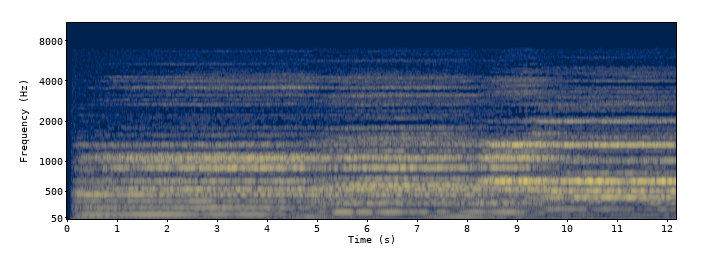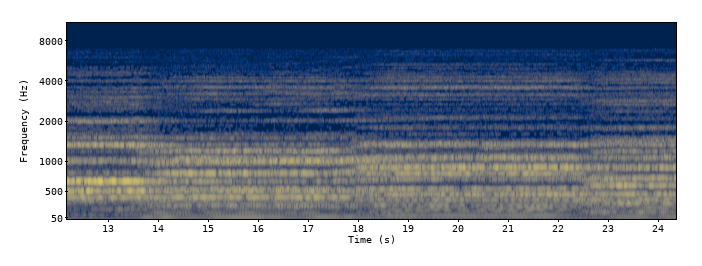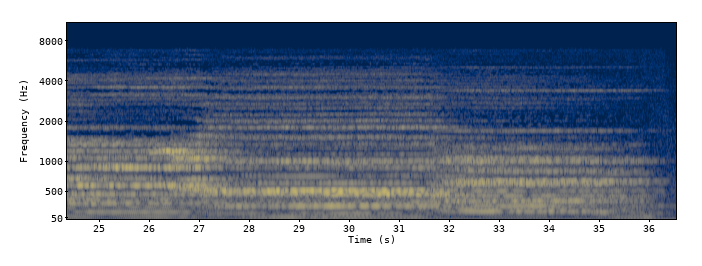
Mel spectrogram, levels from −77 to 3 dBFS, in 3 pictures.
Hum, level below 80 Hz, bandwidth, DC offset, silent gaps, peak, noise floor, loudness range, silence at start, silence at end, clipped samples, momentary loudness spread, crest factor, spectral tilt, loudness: none; -46 dBFS; 7.4 kHz; 0.4%; none; -4 dBFS; -43 dBFS; 7 LU; 0.1 s; 0.25 s; under 0.1%; 9 LU; 16 dB; -6 dB/octave; -21 LUFS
